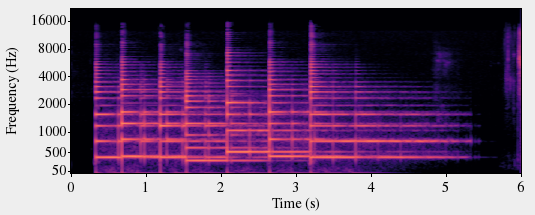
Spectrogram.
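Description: A short single-line melody played on a keyboard: about eight notes at an unhurried pace, the last note held and left to ring until it dies away about five seconds in. It is a familiar happy Christmas tune played in a minor key, which sounds wrong to the player's ear.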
